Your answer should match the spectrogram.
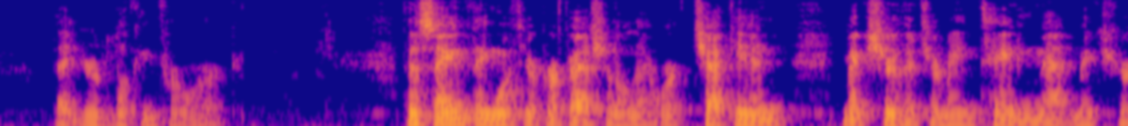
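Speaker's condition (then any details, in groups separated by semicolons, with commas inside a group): No condition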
